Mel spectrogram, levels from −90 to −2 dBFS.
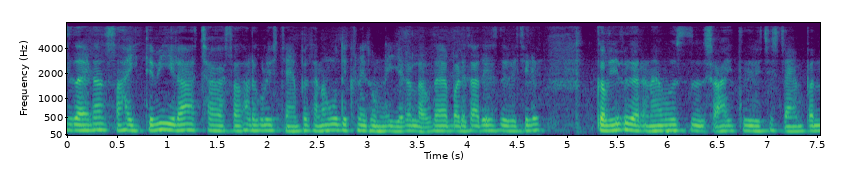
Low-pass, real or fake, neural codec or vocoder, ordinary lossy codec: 7.2 kHz; fake; vocoder, 44.1 kHz, 128 mel bands, Pupu-Vocoder; MP3, 64 kbps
